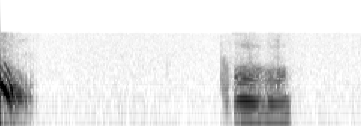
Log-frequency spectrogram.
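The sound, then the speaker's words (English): A single short cat meow rises and wavers for about half a second after a brief soft sound and a pause, with quiet in between and no talking. “right, Doja? Meow, meow, right? See?”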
